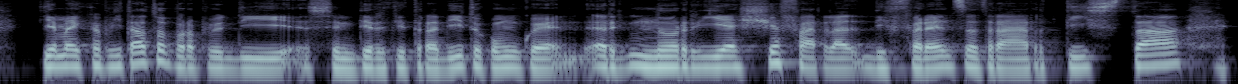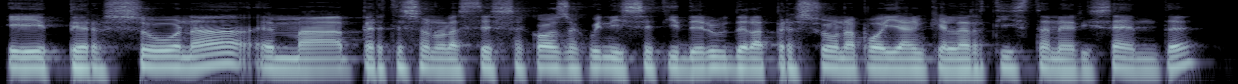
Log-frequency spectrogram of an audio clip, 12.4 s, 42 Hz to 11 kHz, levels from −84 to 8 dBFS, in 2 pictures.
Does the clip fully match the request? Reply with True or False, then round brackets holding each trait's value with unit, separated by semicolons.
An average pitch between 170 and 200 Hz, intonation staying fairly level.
False (120 Hz; 2.0 semitones)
